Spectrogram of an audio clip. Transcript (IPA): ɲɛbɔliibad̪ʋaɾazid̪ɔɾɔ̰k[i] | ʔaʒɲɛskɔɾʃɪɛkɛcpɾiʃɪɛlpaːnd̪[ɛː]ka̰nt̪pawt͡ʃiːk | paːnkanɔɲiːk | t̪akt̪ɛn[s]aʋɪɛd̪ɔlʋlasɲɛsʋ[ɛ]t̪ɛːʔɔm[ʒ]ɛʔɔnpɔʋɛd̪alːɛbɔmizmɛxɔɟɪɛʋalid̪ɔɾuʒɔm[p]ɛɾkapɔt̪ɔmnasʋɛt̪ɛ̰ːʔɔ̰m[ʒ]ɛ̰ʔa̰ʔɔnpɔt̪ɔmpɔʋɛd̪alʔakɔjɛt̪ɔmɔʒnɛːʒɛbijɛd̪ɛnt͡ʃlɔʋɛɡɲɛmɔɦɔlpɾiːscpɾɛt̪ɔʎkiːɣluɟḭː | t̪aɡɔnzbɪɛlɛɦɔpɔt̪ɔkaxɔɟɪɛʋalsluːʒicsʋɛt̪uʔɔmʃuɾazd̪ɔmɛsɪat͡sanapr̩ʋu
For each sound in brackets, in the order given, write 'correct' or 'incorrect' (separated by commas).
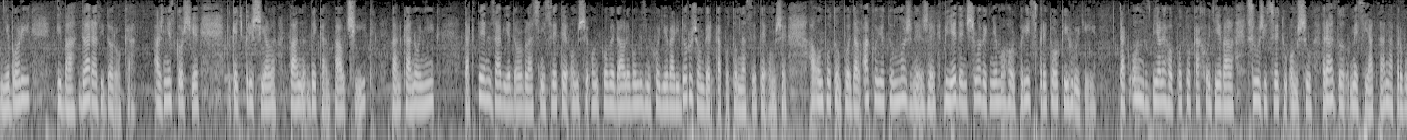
incorrect, incorrect, incorrect, correct, incorrect, incorrect, incorrect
